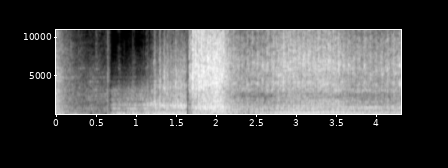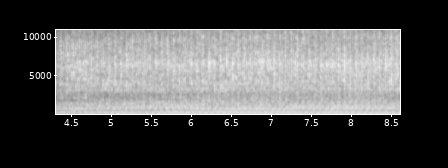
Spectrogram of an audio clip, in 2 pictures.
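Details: 60-year-old Massey Ferguson 98 tractor with factory Detroit Diesel GM 3-71 two-stroke engine, after significant restoration: cranks, catches and settles within seconds into a steady, even low drone with no misses, normal idle.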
